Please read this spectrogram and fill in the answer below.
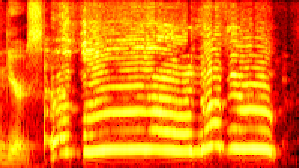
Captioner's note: shouting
